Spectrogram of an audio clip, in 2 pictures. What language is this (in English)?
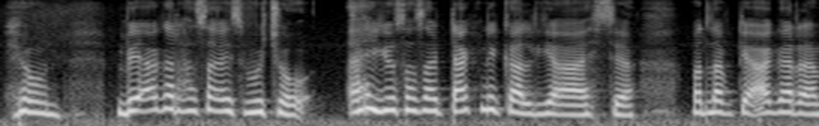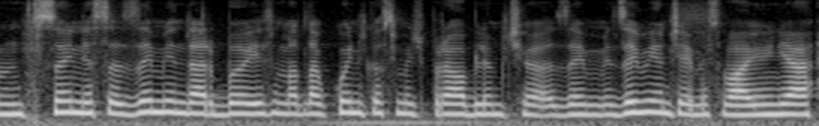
Kashmiri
